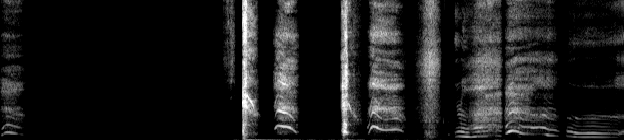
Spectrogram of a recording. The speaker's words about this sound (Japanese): やるぞ、やってやるんだから。普段こんなことしないからただでさえ気持ち悪いのに、人に向かってくしゃみをするだなんて。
